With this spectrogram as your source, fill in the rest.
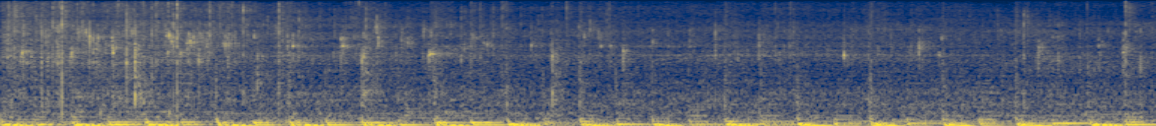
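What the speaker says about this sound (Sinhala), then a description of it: "තෙල් ටිකත් රත් වීගෙන එනකොට කපාගත්ත සුදු ලුණු ටික දා ගන්නවා." Chopped garlic sizzles and crackles loudly in hot oil in a pan, a steady dense frying hiss with occasional stirring sounds and no talk.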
